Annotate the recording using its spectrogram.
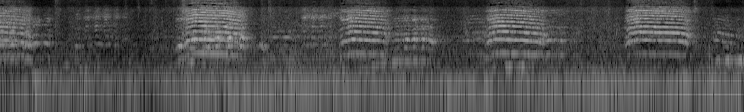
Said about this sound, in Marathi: हा आहेत भरपूर बोकड आहेत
